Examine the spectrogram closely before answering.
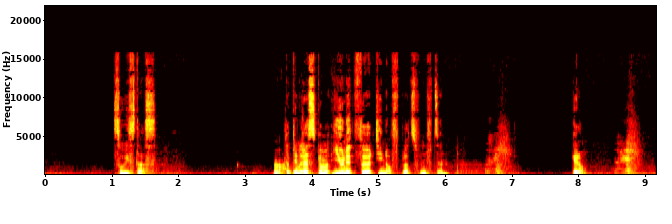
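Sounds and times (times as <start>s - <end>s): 
speech: 1.1s - 1.8s, 3.4s - 6.2s, 7.9s - 8.2s
sneeze from a woman in the kitchen in another room: 6.7s - 7.1s, 8.6s - 9.1s.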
